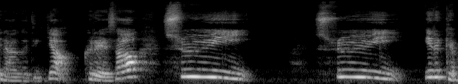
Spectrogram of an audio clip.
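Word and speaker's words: suis: 이렇게 발음을 하고요 동사는요 수위가 나왔어요 여러분 우리가 설명을 했는데요 발음은 수위 이렇게 발음하셔야 돼요 수의 발음 아까 두유할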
